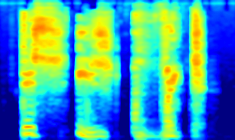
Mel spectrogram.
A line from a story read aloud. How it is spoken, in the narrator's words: spluttered Arthur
